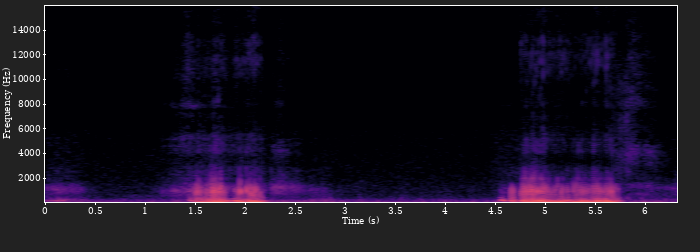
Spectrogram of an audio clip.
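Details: Light snoring: two soft, fluttering, low snores about three seconds apart against quiet room noise.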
